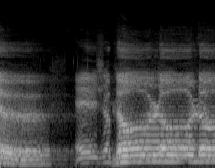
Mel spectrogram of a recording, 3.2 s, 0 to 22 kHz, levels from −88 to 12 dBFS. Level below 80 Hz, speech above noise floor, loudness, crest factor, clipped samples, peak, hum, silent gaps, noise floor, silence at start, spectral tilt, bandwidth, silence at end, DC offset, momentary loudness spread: -72 dBFS; 22 dB; -24 LUFS; 16 dB; under 0.1%; -8 dBFS; none; none; -43 dBFS; 0 s; -6 dB/octave; 10 kHz; 0 s; under 0.1%; 13 LU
